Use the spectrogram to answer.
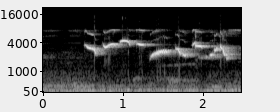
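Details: Oriental magpie-robin song, rich and varied, used for training: a long, slurred high whistle that bends up and down, followed by buzzier, falling phrases and a quick closing flourish.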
